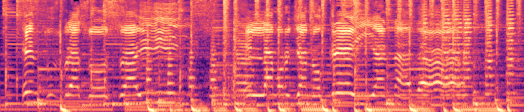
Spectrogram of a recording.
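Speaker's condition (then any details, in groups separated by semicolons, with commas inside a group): No condition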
